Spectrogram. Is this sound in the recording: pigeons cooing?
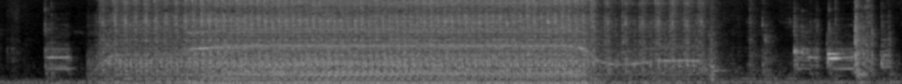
no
